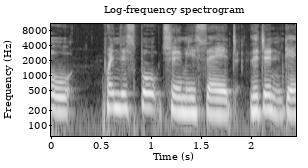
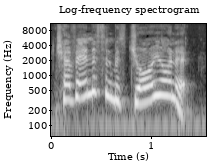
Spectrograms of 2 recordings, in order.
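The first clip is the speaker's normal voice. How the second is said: bright eager question; 8 semitones higher than usual. Retold or imitated. Retold shop question, bright.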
